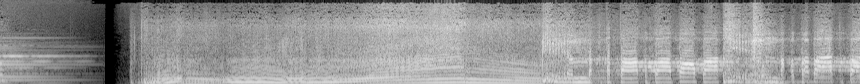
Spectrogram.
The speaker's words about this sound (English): Motorcycle. Well, I drive around on a red motorcycle.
